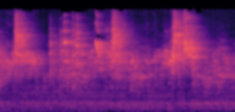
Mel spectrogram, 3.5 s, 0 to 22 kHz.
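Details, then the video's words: Several parakeets chirping in the afternoon around 2pm, harsh high chirps and squawks arriving in three loud surges, with softer chatter between them. "Parakeets chirping and singing their hearts out"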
